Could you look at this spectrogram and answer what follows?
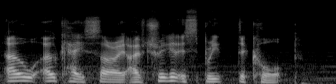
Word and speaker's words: esprit de corps: Sorry, I've triggered Esprit de Corps. How do you say that in a more French way? Esprit de Corps.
